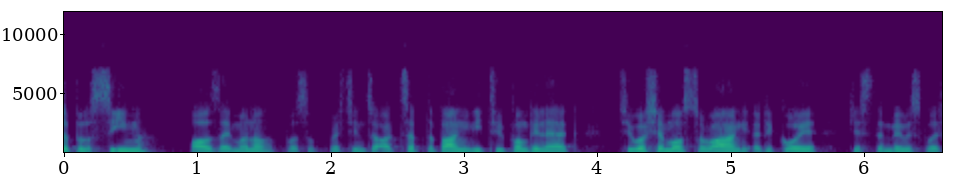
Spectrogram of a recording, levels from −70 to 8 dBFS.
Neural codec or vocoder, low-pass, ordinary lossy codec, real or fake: codec, 16 kHz, 0.2 kbps, FocalCodec; 7.2 kHz; Opus, 24 kbps; fake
